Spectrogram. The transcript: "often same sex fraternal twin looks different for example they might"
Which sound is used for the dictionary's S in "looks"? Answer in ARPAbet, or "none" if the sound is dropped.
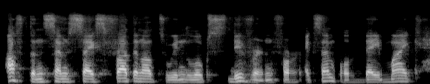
S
